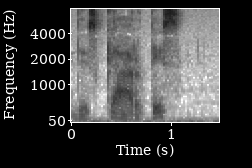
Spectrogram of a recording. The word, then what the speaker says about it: Descartes: la edad moderna también rené de kart si gustas puedes pronunciar como sean e descartes filósofo y matemático francés presentó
